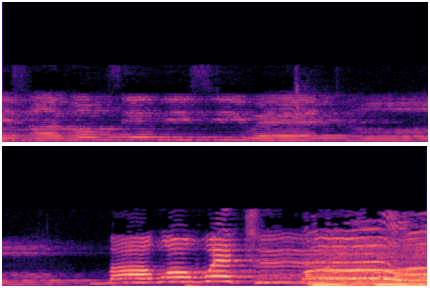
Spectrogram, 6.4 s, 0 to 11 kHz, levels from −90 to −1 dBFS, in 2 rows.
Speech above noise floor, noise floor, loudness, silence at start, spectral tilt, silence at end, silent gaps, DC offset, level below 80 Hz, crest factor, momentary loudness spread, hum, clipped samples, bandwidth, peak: 23 dB; -40 dBFS; -16 LUFS; 0 s; -7.5 dB/octave; 0 s; none; under 0.1%; -32 dBFS; 18 dB; 26 LU; none; under 0.1%; 6.4 kHz; 0 dBFS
